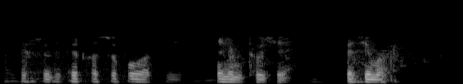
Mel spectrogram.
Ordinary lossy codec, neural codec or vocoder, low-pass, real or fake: MP3, 24 kbps; none; 3.6 kHz; real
